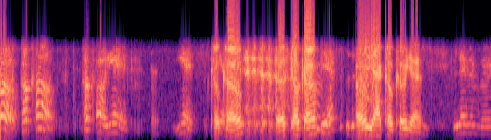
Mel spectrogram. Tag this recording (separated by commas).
Speech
